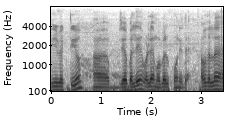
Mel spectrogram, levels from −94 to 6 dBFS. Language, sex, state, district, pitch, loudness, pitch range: Kannada, male, Karnataka, Belgaum, 120 Hz, -17 LUFS, 115-130 Hz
